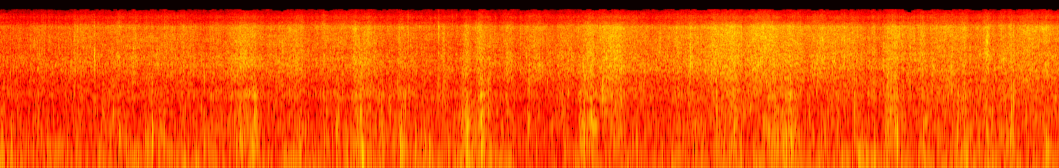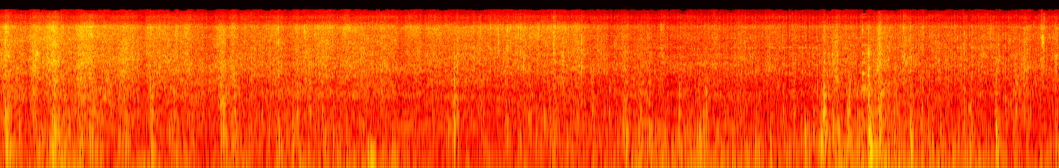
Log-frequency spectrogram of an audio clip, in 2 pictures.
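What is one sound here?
Wind buffets a microphone as a bicycle rolls along.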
